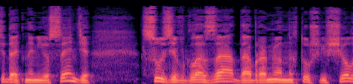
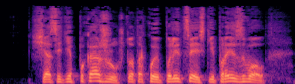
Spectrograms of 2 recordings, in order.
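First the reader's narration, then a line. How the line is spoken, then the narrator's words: Barked reply. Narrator (Russian): рявкнула в ответ Джейн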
